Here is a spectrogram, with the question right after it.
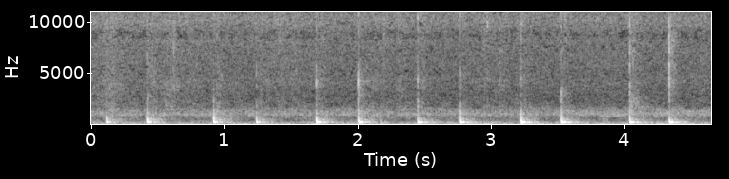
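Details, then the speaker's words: Finger percussion of the chest in a medical semiology demonstration: resonant notes over the lung, then a change to a dull (submaciço) note near the liver. "Lembra também que perto do fígado aqui, o som ele pode ter uma característica diferente. Percebam. Pulmão, pulmão, pulmão. Aqui mudou a característica. Aqui já é um som submaciço, né?"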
